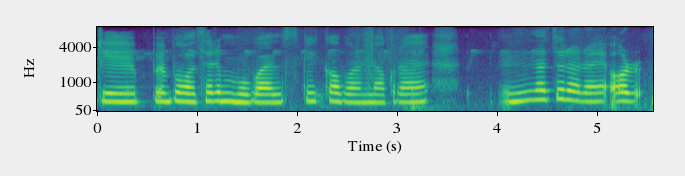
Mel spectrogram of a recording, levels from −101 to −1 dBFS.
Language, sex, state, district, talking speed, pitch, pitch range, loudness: Hindi, female, Tripura, Unakoti, 160 wpm, 265 Hz, 250-275 Hz, -16 LUFS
